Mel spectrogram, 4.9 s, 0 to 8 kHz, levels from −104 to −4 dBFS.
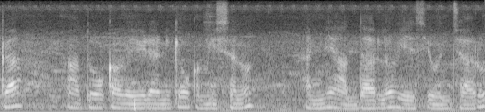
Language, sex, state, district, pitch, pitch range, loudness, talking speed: Telugu, male, Andhra Pradesh, Manyam, 110 Hz, 105-120 Hz, -22 LUFS, 125 wpm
